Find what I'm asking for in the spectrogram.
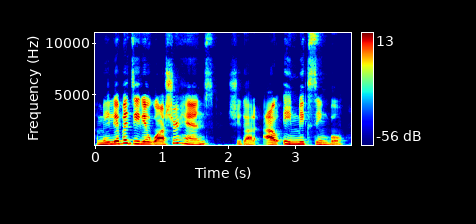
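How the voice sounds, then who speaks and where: A woman's voice: medium pitch, expressive, moderate pace, bright, forceful tone. A woman reading a children's book aloud, announcing each page turn. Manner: announces page turns, chuckles. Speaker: reader.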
